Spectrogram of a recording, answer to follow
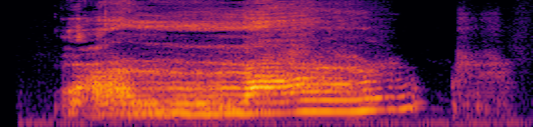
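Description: A man's long, drawn-out wail of distress, lasting about two and a half seconds and rising in pitch at its end, acted out as a show of feeling overwhelmed. It is followed by a short, fainter breathy exhale.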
